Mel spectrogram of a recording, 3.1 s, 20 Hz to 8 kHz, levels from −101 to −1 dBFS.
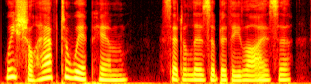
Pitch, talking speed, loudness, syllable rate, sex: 195 Hz, 175 wpm, -18 LUFS, 5.4 syllables/s, female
